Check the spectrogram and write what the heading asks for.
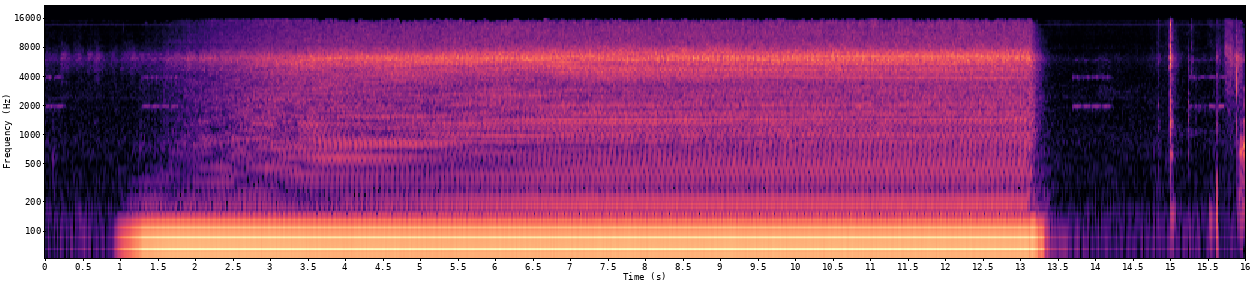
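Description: EMF Lowballer 12-inch subwoofer playing a very loud, steady low bass tone during an SPL run, which the meter reads as 149.9 dB at 744 watts. The tone comes in about a second in, holds for about twelve seconds and cuts off abruptly when the track ends.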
